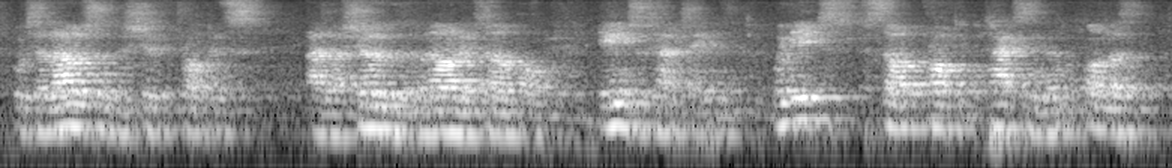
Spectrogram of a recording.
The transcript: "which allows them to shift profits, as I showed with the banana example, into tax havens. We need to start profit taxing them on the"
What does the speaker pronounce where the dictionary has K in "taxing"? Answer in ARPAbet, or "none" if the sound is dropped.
K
